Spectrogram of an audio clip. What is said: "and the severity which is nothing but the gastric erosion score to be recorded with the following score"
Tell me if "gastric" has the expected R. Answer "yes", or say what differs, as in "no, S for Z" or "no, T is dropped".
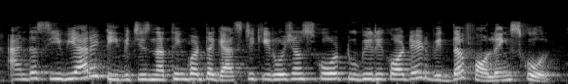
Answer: no, R is dropped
